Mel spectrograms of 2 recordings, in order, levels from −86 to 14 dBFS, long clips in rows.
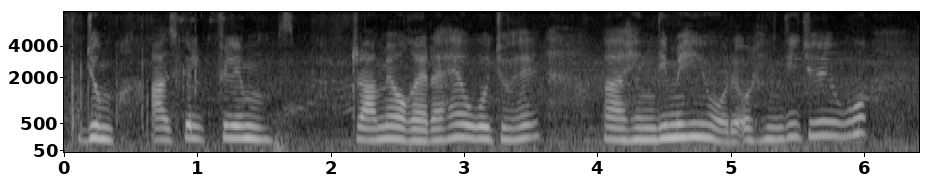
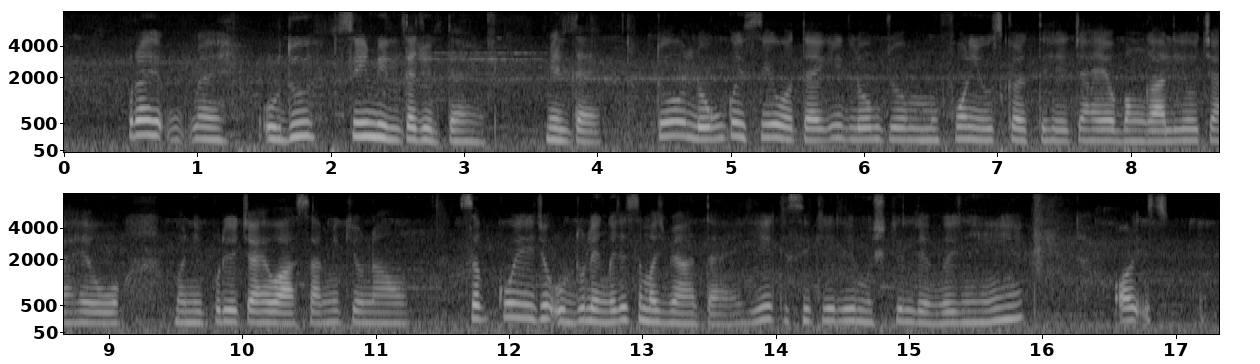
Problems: constant background noise, low volume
